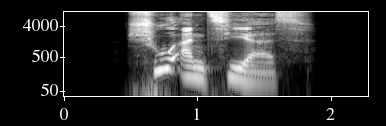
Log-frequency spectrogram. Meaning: genitive singular of Schuhanzieher
- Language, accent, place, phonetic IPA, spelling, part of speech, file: German, Germany, Berlin, [ˈʃuːˌʔant͡siːɐs], Schuhanziehers, noun, De-Schuhanziehers.ogg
